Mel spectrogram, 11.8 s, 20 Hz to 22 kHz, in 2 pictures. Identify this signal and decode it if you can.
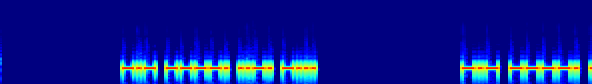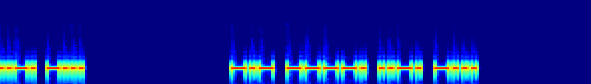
Morse code, heard as a keyed tone, about 30 wpm, 700 Hz. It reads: K9FB K9FB K9FB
